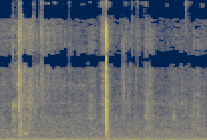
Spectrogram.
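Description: Steady low rumble inside a car cabin, with a single sharp click about a second in.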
